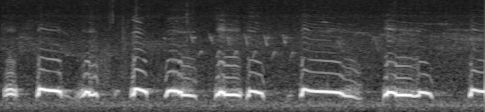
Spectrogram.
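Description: A white-winged dove coos in a steady, rhythmic series of short hooting notes with a few longer drawn-out ones, fairly loud, with no other sounds.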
